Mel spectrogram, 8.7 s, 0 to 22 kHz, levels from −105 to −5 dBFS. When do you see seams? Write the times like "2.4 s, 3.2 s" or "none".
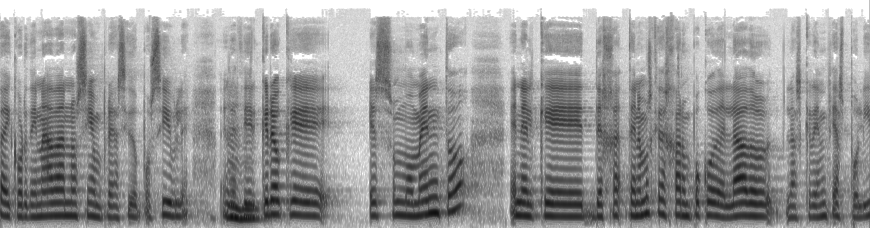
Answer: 2.2 s

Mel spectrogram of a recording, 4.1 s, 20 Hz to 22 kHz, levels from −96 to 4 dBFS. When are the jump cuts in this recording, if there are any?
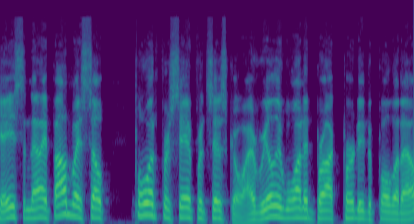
1.3 s

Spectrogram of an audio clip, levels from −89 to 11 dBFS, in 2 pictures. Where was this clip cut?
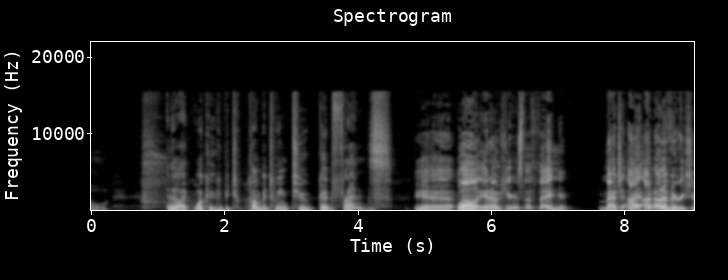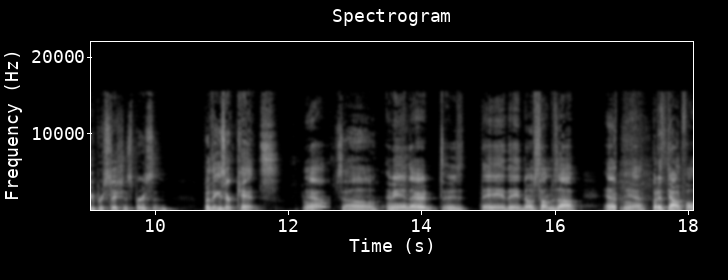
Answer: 12.6 s, 16.9 s

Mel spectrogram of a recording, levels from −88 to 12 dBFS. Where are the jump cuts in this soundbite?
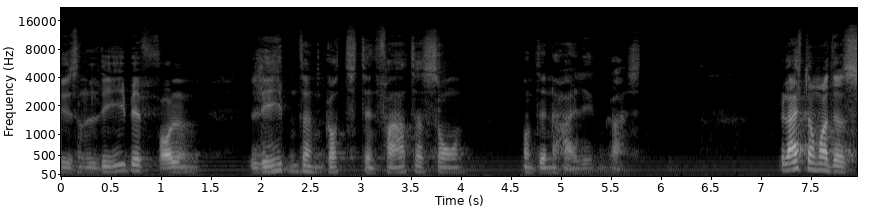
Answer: none

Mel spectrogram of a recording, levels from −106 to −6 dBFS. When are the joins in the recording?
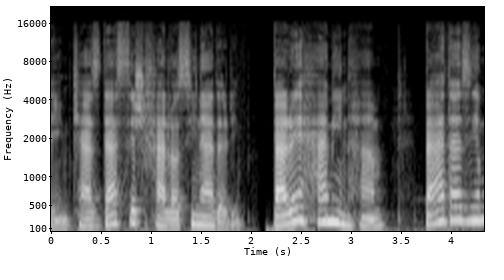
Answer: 2.1 s

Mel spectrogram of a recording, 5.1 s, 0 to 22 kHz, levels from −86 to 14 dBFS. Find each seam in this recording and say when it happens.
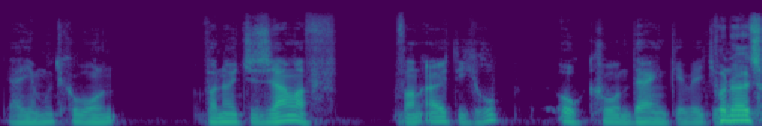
none

